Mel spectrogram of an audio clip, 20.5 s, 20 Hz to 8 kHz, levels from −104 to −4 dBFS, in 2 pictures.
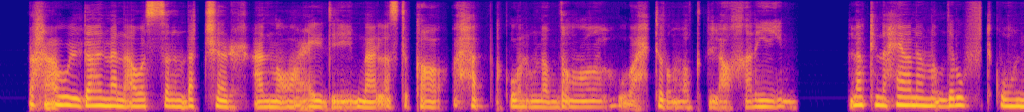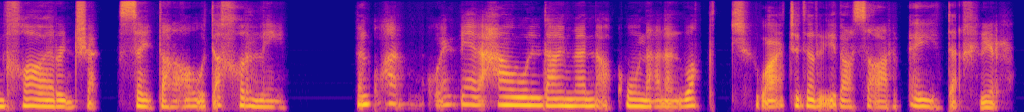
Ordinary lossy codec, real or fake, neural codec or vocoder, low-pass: none; fake; codec, 16 kHz, 1 kbps, FunCodec, trained on Chinese and English, 50 frames a second; none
